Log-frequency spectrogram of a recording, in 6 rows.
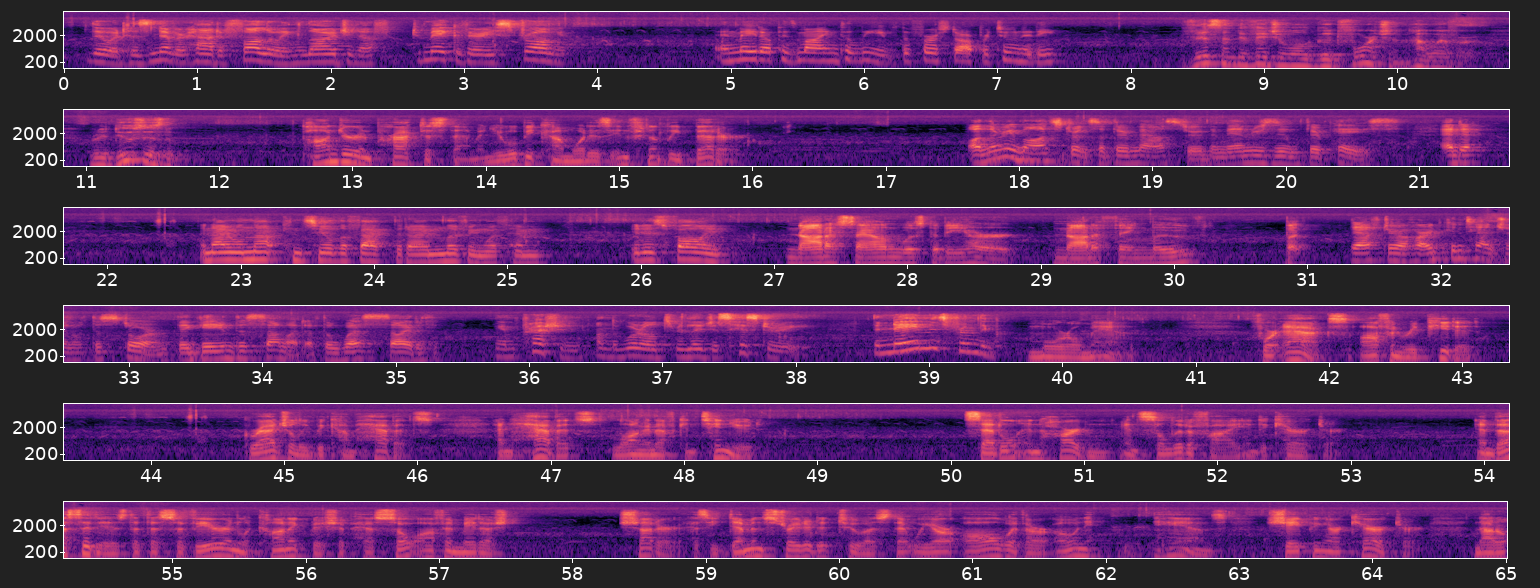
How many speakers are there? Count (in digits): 7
